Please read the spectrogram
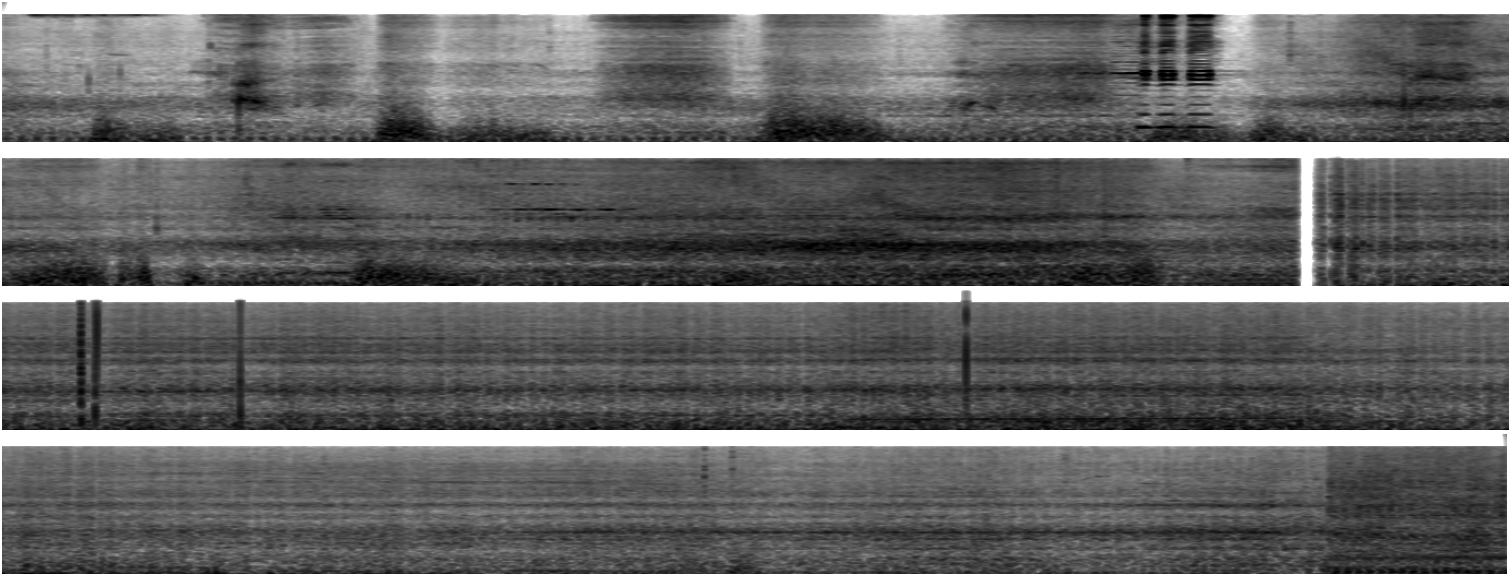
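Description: Handling knocks and rustles in the first half. From about halfway, a KTM RC sport motorcycle rides along an open road, its engine running steadily under wind and road noise.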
